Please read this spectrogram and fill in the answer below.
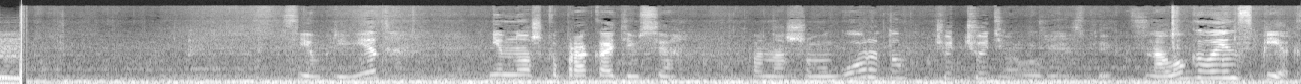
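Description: Steady low rumble of a car driving, heard from inside the cabin, with a person talking over it from about two seconds in.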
